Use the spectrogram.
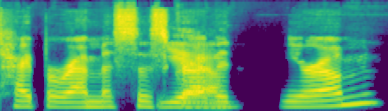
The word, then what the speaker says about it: hyperemesis gravidarum: meaning like they had, I believe it's pronounced hyperemesis gravidarum.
